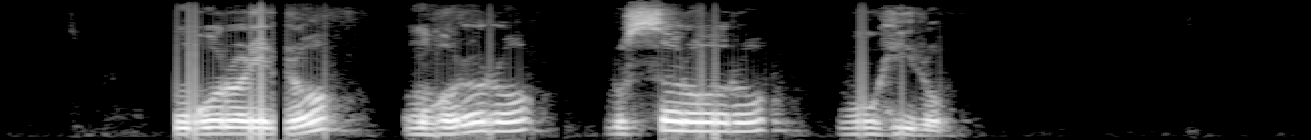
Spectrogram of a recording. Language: Kinyarwanda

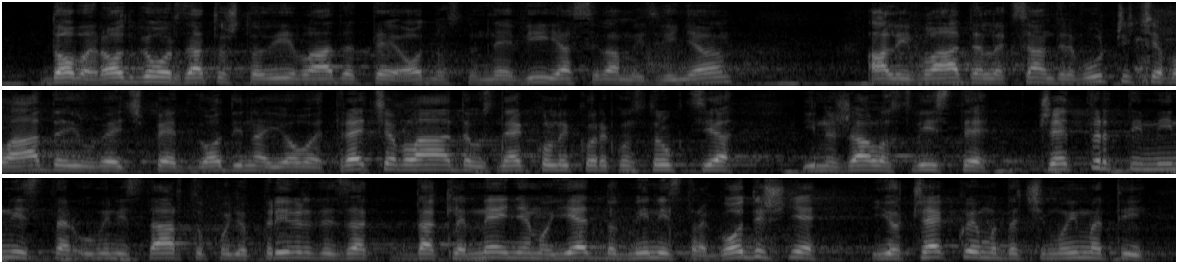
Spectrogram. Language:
Serbian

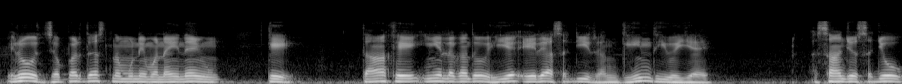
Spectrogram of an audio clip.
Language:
Sindhi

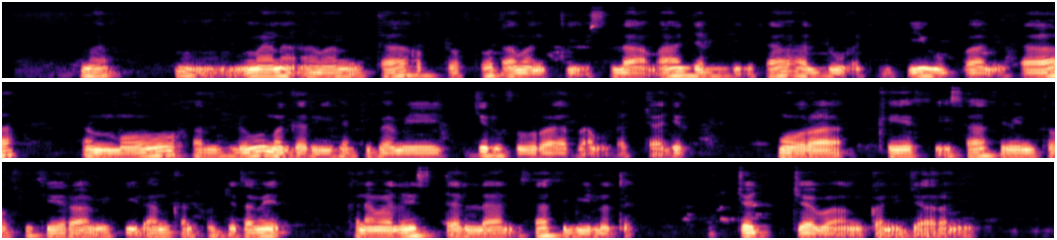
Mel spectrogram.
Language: Oromo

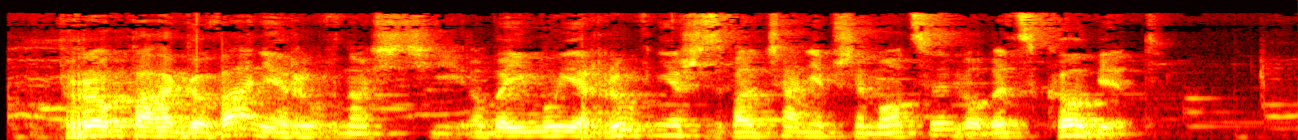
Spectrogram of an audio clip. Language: Polish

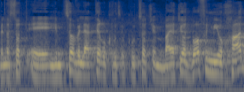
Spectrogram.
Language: Hebrew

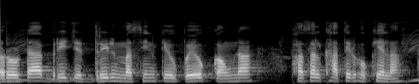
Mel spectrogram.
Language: Bhojpuri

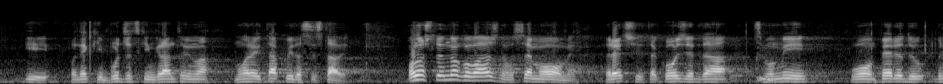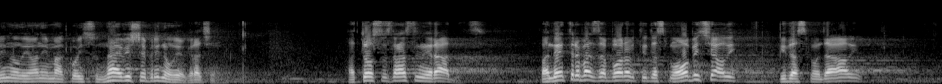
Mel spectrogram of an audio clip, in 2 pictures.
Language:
Serbian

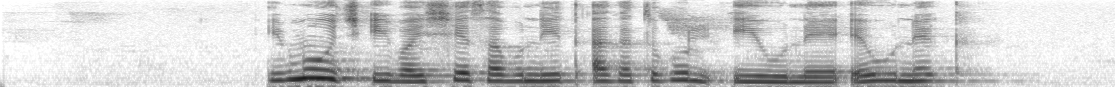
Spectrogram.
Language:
Kalenjin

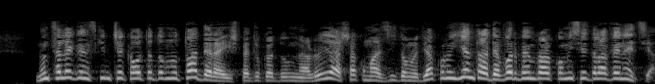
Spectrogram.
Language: Romanian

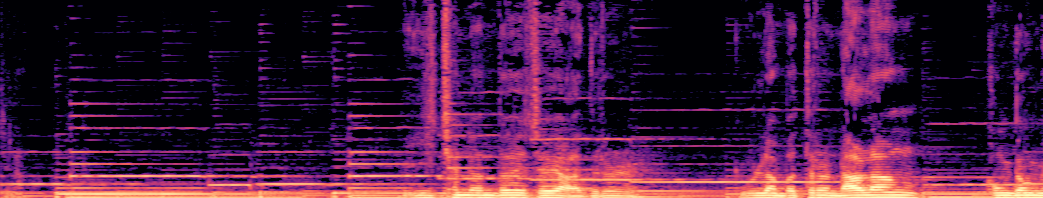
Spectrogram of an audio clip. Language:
Korean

